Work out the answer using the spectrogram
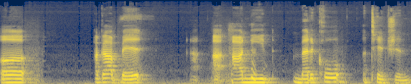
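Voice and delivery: put-on slow, drawling rural German accent. Voicing a bitten character in a group story, country German accent. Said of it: "I love the country German accent".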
